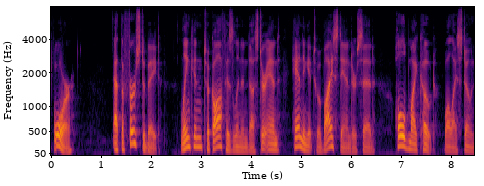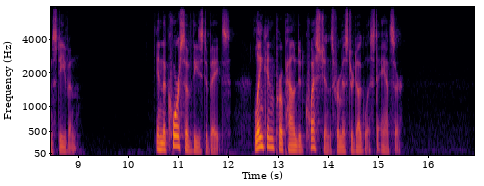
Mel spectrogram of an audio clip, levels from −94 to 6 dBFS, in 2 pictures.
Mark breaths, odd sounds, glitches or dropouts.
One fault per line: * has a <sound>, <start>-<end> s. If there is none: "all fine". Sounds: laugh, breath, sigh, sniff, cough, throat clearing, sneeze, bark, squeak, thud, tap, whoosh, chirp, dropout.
all fine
